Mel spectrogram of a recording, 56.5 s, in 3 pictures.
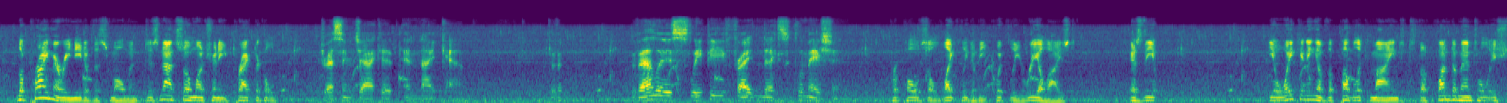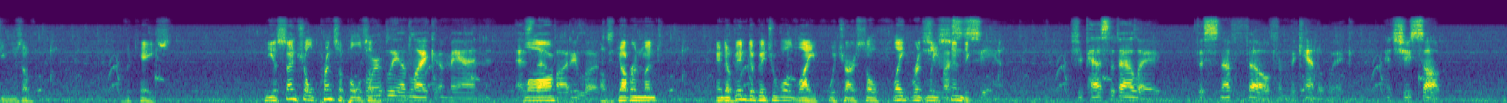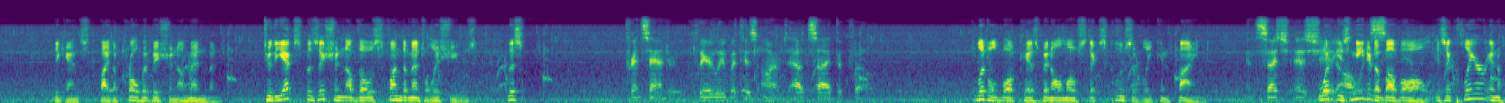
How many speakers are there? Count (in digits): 2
